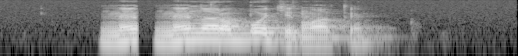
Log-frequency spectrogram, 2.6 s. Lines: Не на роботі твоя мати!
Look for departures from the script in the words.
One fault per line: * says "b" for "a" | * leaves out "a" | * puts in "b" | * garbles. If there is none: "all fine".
* puts in "не"
* leaves out "твоя"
